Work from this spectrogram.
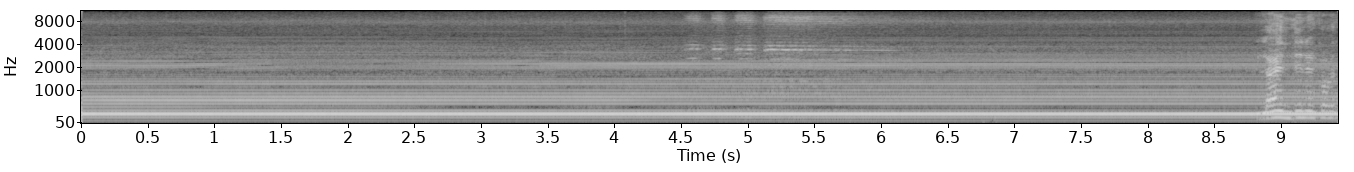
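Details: Home theater amplifier using TDA2030 ICs (ICs OK) and a transformer: loud, constant low buzzing mains hum from the speakers that never changes.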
